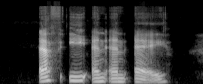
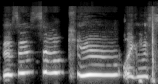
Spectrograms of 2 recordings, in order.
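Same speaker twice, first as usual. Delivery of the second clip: gushing delight; 12 dB louder than usual. Retold or imitated. Gushing to friends about a sweet romance hero. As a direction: melt over the cute romance. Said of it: "and I was like".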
